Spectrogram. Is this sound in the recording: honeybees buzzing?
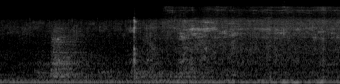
no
